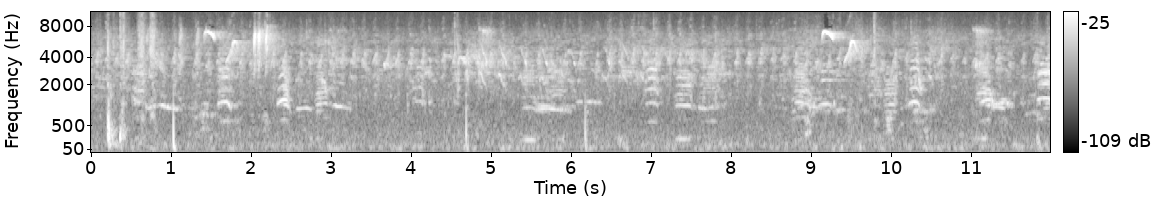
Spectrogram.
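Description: Faint birdsong: several small birds chirping and calling with short, quick notes, and a couple of sharper high whistles near the end.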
